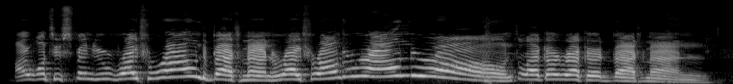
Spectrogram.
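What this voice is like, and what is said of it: Bane impression singing karaoke. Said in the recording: “So here's Bane doing karaoke. ... It's my impression of Bane doing karaoke.”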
